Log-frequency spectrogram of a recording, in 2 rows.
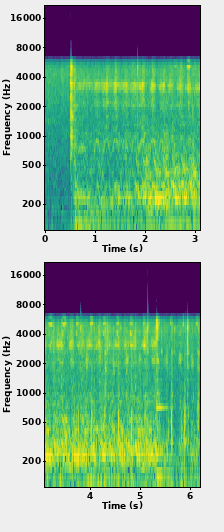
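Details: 1973 International 392 big block, sat three weeks, cold start in snow without touching the gas: brief crank, catches at once, steady even low idle; normal cold start and idle.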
